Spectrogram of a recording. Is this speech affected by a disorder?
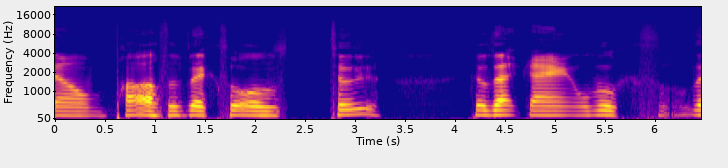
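Yes: cerebral palsy.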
